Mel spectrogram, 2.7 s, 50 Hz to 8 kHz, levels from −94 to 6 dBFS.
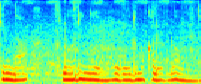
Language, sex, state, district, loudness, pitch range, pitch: Telugu, female, Telangana, Mahabubabad, -13 LUFS, 205-220 Hz, 215 Hz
